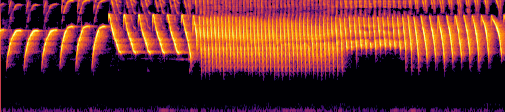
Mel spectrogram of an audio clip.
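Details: Canary song played so other canaries will sing: rows of repeated arched whistles, a long dense rolling trill, then faster descending sweeps at a steady clip.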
